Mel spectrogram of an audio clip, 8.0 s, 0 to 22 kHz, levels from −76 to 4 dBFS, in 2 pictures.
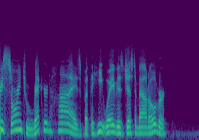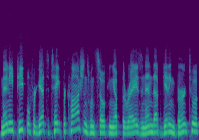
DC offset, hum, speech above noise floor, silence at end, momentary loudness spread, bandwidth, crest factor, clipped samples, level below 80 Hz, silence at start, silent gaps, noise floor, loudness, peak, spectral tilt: under 0.1%; none; 33 dB; 0 s; 4 LU; 15.5 kHz; 14 dB; under 0.1%; -60 dBFS; 0 s; none; -56 dBFS; -24 LUFS; -10 dBFS; -8 dB/octave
